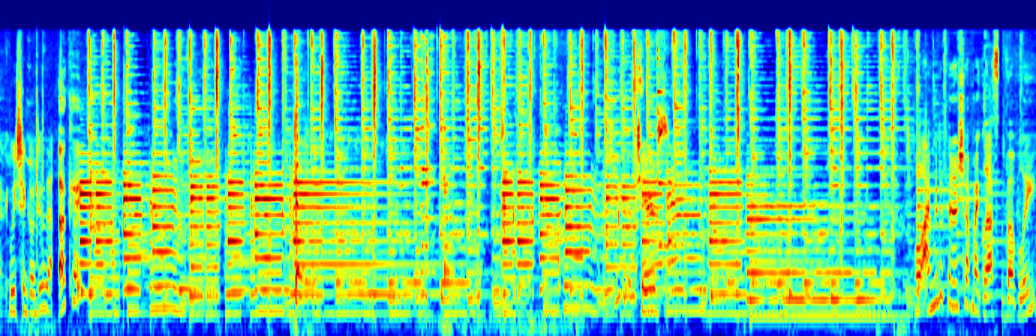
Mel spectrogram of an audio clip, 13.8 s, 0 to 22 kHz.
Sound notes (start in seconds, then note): 2.3 folksy music; 3.8 cork pops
